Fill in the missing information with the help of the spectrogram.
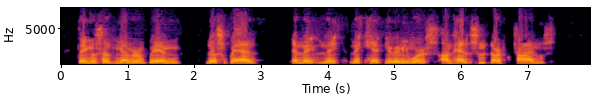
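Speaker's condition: Cleft lip and palate; double amputee

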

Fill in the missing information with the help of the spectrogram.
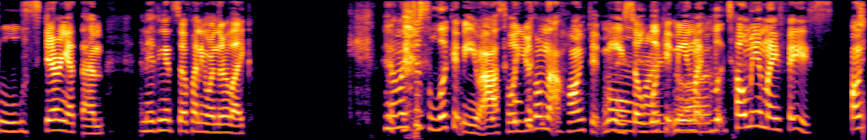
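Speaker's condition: No condition

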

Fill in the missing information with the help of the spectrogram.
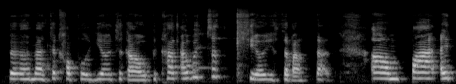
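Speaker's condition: Deafness, little d deaf, some residual hearing

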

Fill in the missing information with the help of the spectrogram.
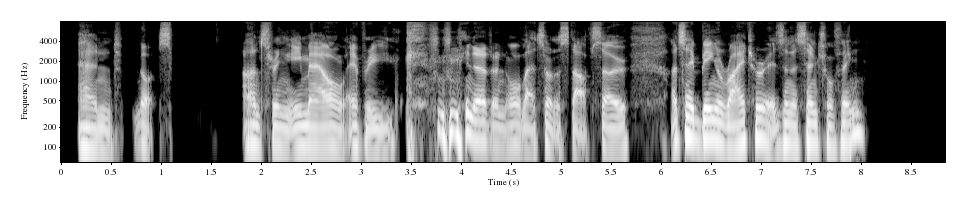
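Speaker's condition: Cleft lip and palate; speech impediment of sorts, less polished

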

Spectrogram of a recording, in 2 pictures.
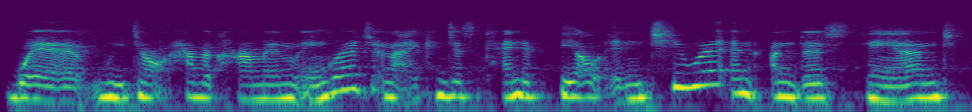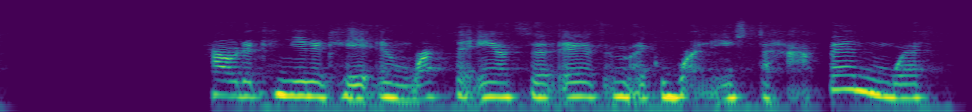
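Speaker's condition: Deafness; had speech therapy

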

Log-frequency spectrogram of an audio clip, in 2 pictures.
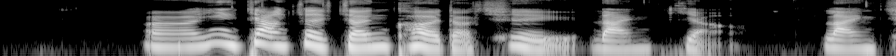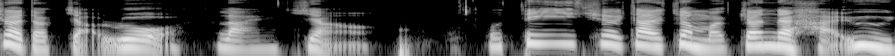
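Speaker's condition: Congenital hearing impairment; cannot hear clearly

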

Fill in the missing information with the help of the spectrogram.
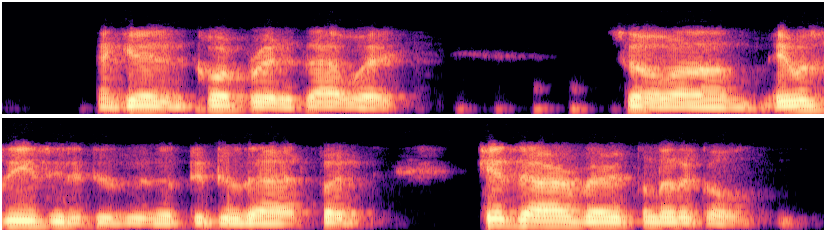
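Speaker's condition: Parkinson's; sometimes shaking

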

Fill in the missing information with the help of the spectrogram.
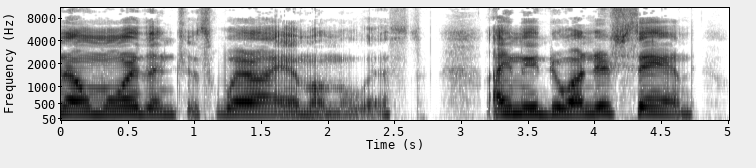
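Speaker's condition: Cerebral palsy; cooks

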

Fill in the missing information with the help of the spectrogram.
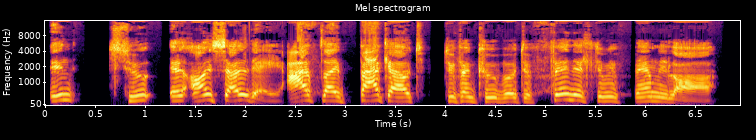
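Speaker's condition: Down syndrome; congenital

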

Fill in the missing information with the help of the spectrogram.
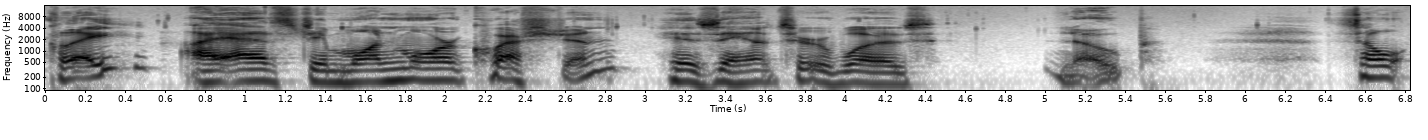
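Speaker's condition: Spasmodic dysphonia; strange

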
